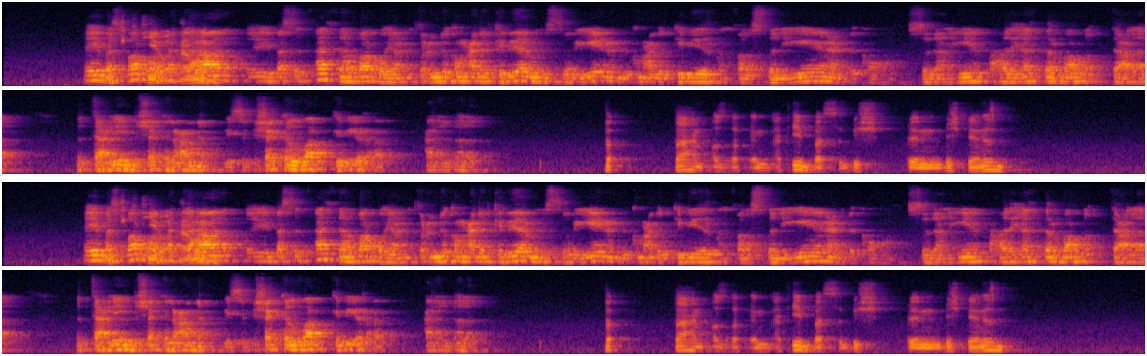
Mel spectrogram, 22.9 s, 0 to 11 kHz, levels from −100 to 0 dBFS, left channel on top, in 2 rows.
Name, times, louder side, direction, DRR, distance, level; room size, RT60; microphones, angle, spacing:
voice 1, 0.8-11.5 12.2-15.2 15.6-16.1, equal, 65° right, -1 dB, 3.3 m, -27 dB
voice 2, 1.4-2.1 17.5-17.6 18.2-20.2 20.5-21.4, equal, ahead, 9 dB, 0.4 m, -30 dB
12.0 x 5.5 x 5.5 m, 0.74 s
head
